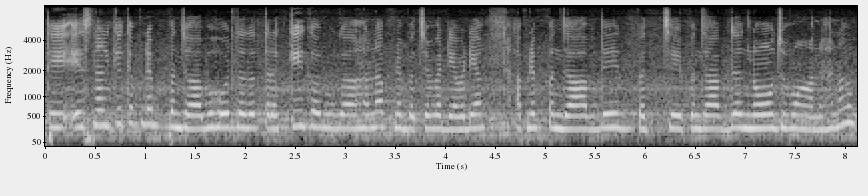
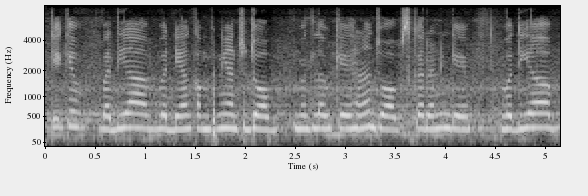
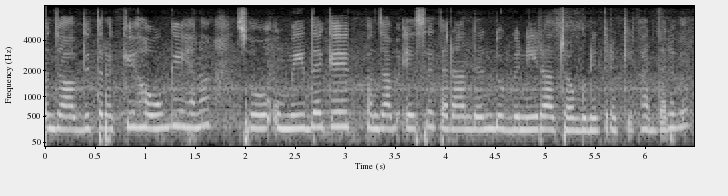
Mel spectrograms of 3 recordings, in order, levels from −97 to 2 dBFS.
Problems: none marked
